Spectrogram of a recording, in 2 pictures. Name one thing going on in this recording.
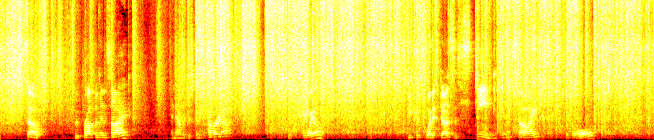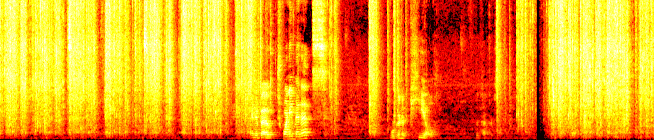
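Foil crinkles and rustles as it is folded.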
